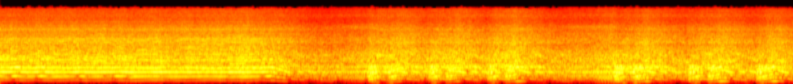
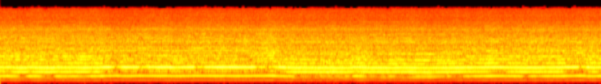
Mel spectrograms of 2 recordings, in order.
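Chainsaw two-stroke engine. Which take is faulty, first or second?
first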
